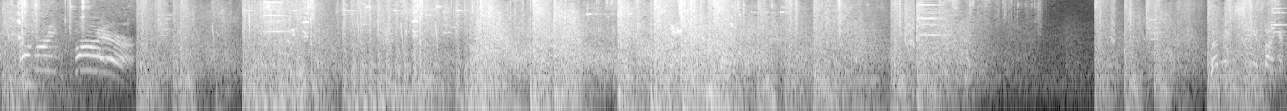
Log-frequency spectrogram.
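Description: Intense gunfire shootout in the crime video game LA Noire, with dense, continuous volleys of rapid shots and bursts that barely pause, a short break near the end before firing resumes, with brief shouted voices mixed in.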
